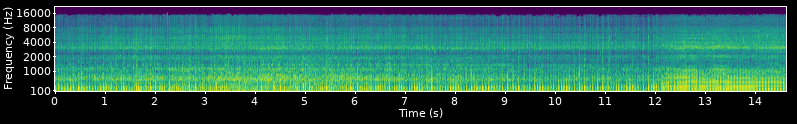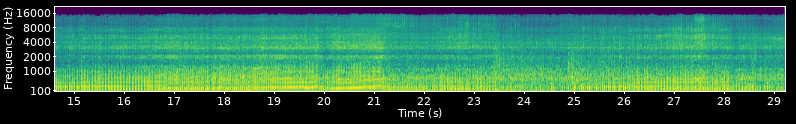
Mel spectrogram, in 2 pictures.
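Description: Dirt bike engine heard from the rider's own helmet camera, running rough at low speed, then revving up and down as the bike rides on. About halfway through the pitch rises and falls repeatedly, with a quick climb and sharp drop a little after twenty seconds.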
